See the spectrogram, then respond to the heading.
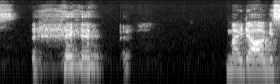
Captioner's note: chuckling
